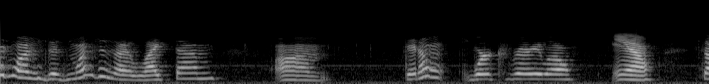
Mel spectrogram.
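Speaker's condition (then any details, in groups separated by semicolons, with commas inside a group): Cerebral palsy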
